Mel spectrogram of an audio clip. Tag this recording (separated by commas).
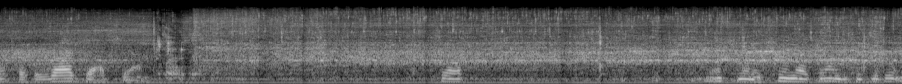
Water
